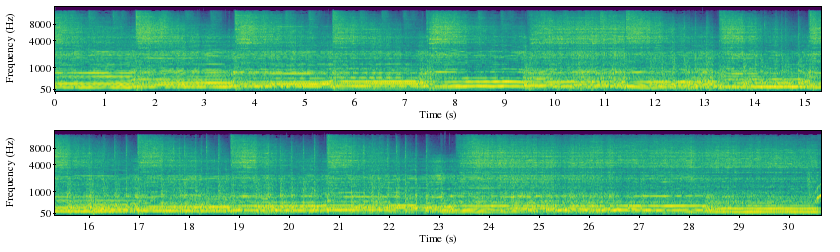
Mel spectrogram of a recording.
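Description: Rock band playing live at full volume: distorted electric guitar and bass chords, each held for about two seconds before moving to the next, over a drum kit with crashing cymbals.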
